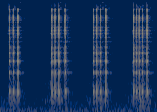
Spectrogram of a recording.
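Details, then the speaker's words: Mopar distributor bench-tested with battery, basic wiring and a spark plug: crisp sharp snaps in quick groups of four, about twice a second, clean and strong; a healthy spark, physically stronger than the other ignition systems tested. "That's a physically stronger spark than any of the other items that I've tested today."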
